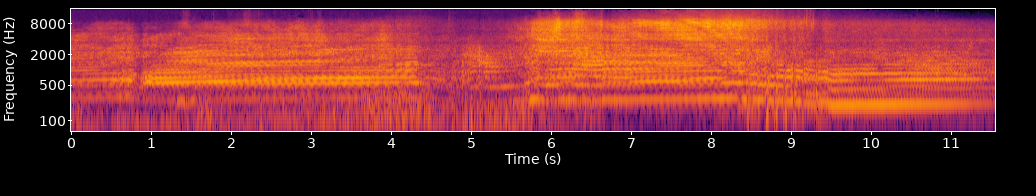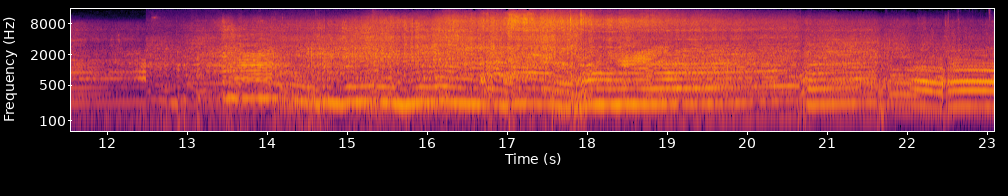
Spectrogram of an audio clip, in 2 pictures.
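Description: Lada race car's four-cylinder engine revving hard under full throttle, its pitch climbing through each gear and dropping back at the shifts, several times over.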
